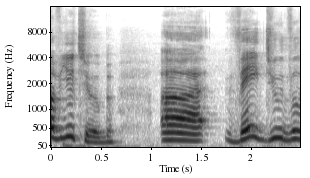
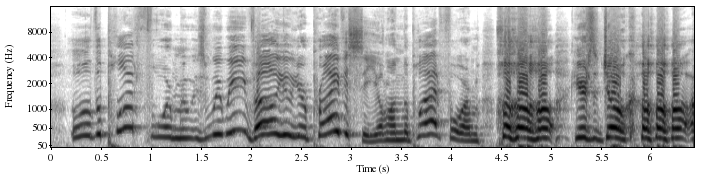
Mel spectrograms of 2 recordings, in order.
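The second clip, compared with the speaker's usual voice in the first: mocking, stiff, forced ha-ha laughs, voice raised in pitch; 5 semitones higher, 4 dB louder than usual. Acting out Mark Zuckerberg stepping on stage, in a mocking Mark Zuckerberg impression. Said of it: "steps on stage and goes".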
